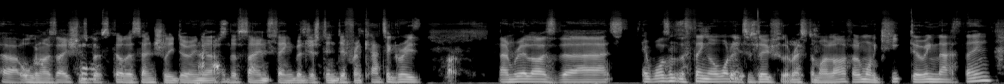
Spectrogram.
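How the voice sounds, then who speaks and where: A man speaks very fast in a fairly low voice. His pitch varies in an ordinary way and his loudness stays very even. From UK. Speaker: health coach. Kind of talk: podcast interview. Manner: hesitant, many fillers.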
